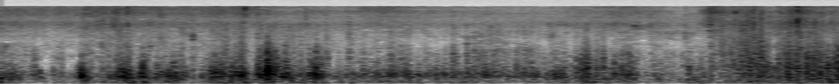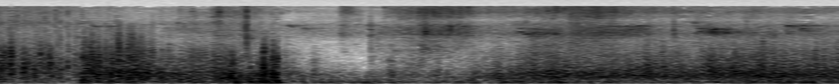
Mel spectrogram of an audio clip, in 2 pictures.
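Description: A man wades and splashes through shallow water.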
